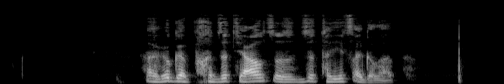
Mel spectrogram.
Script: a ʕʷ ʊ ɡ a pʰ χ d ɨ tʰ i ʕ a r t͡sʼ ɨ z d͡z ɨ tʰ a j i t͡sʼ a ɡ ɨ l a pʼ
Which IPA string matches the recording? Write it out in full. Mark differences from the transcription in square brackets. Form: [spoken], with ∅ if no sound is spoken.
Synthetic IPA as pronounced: a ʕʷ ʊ ɡ a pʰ χ [d͡z] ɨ tʰ i ʕ a [l] t͡sʼ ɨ z d͡z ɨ tʰ a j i t͡sʼ a ɡ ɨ l a pʼ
